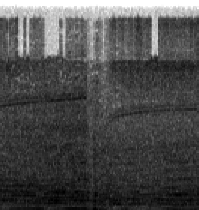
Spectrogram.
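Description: A race car in Gran Turismo Sport pulls away from the pits after a refuel stop, its engine a steady harmonic drone with a brief bump in the middle, close and continuous.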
